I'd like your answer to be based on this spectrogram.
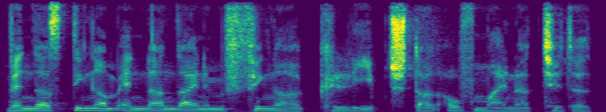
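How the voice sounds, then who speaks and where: A man reading the lines of a blunt, flustered man in a spoken story, in his own gravelly, husky voice. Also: medium pitch, steady tone, moderate pace, darkish tone. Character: clumsy panicked man fixing a blunder.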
